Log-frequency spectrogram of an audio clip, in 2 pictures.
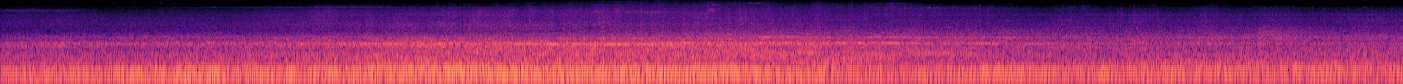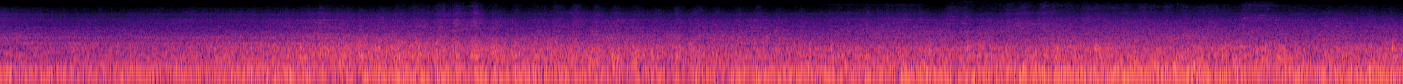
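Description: Canadian National freight train passing close by: its GE diesel locomotives drone past, loudest about four to eight seconds in, then the steel wheels of the freight cars keep rolling and clattering along the rails.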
